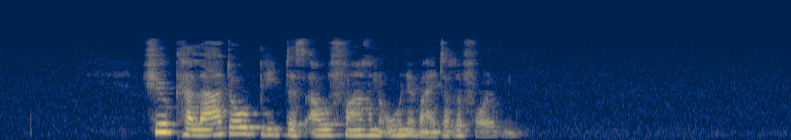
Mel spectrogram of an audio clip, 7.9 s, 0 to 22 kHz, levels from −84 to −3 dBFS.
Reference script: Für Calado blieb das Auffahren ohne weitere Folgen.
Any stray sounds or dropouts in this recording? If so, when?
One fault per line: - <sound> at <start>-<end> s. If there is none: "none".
none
